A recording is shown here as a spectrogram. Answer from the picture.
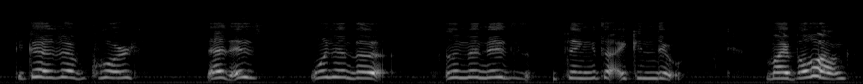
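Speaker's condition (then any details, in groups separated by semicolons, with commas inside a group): Quadriplegic cerebral palsy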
